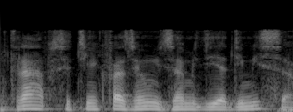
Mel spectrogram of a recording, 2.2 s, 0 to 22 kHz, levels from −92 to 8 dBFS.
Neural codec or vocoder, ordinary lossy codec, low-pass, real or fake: none; none; 7.2 kHz; real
